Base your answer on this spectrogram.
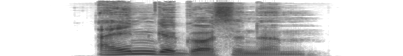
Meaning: strong dative masculine/neuter singular of eingegossen
- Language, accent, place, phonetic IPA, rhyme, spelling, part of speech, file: German, Germany, Berlin, [ˈaɪ̯nɡəˌɡɔsənəm], -aɪ̯nɡəɡɔsənəm, eingegossenem, adjective, De-eingegossenem.ogg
